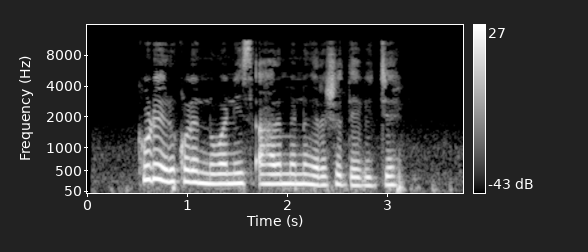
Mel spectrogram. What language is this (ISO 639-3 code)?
div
